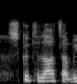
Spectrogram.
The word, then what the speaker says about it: scutellata: You've got this bee there called the Apis mellifera scutellata. Is that how I pronounce it? – Yes, scutellata.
